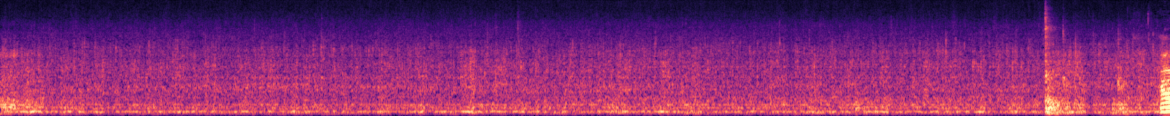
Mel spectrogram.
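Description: Beef liver frying in a pan gives a steady, quiet sizzle and crackle throughout, heard close with a soft clatter near the end.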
